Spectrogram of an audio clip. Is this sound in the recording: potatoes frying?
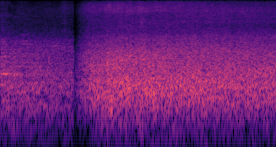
no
